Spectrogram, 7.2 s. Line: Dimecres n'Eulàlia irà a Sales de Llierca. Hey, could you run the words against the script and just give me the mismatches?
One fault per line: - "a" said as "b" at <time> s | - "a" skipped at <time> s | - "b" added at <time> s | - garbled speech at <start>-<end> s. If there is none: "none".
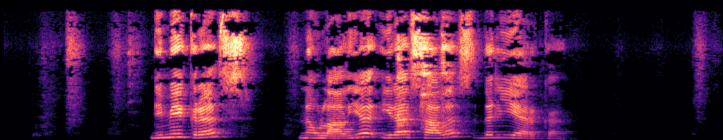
none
